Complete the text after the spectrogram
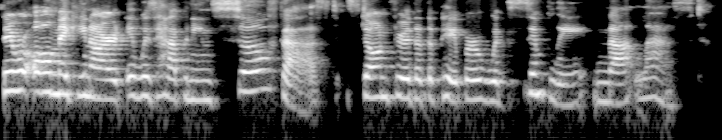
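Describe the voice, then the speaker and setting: A woman children's author chatting casually and reading aloud to children, with an excitable manner. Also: fairly high pitch, slow pace, hardly any pauses. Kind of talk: casual chat and animated read-aloud for children.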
